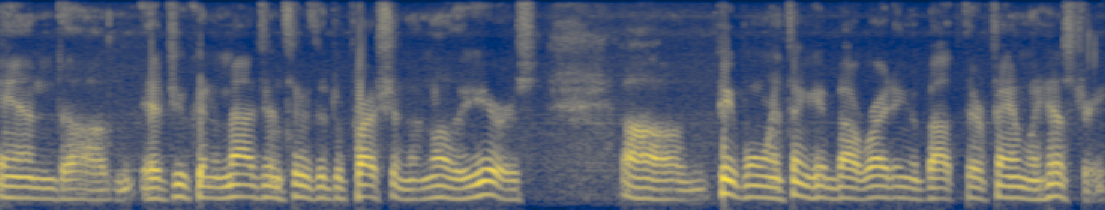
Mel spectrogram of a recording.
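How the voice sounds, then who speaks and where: Over noticeable background noise, a man speaks with an American accent at a fairly quick pace. His medium-pitched voice is monotone, with flat intonation. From Arlington, Virginia, US. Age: 70s. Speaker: retired author interviewed about his memoir. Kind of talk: interview. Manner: halting, frequent uh fillers.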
